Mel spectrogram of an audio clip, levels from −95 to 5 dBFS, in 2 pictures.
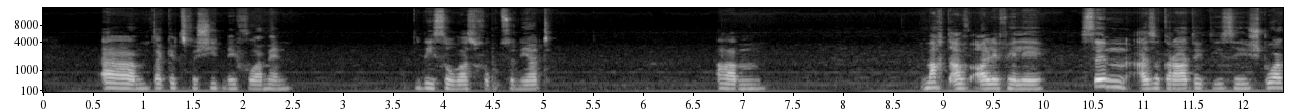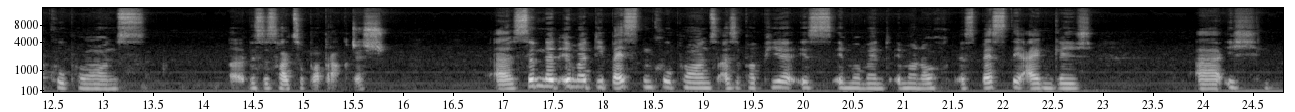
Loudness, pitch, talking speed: -26 LUFS, 160 Hz, 110 wpm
